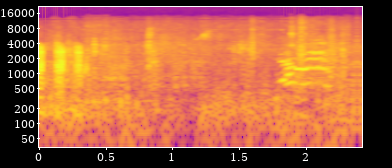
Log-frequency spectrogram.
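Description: Mountain bike ridden fast over a dirt and rocky trail: steady tyre and wind noise, with rattling knocks and clatters from the bike over rough ground, sharpest right at the start.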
